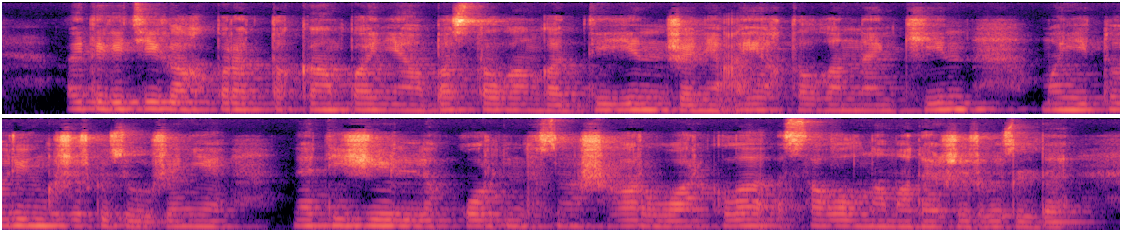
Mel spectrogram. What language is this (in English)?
Kazakh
